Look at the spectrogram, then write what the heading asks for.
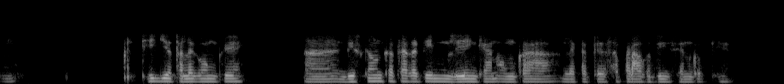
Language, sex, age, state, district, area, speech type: Santali, male, 18-30, West Bengal, Bankura, rural, conversation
